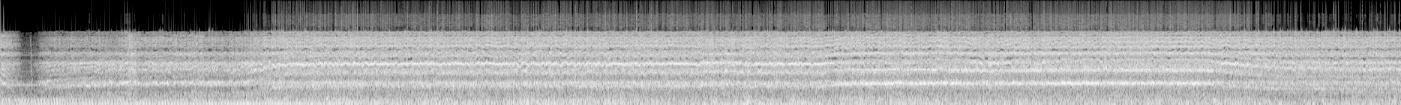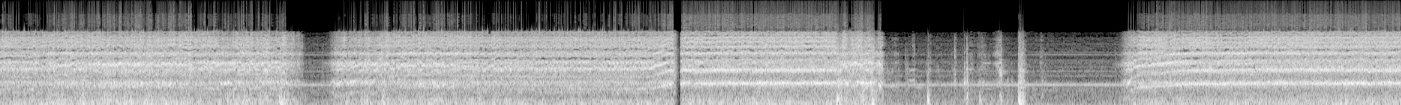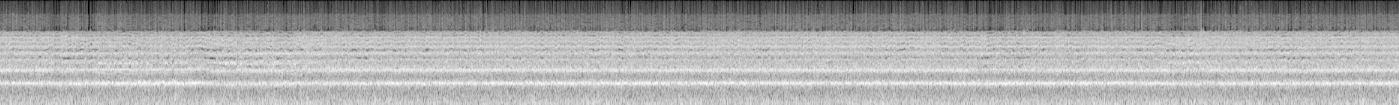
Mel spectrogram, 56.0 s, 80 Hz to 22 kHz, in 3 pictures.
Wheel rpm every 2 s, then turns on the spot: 90, 140, 200, 200, 200, 210, 220, 230, 180, 160, 160, 100, 160, 180, 230, 70, 20, 210, 230, 220, 220, 230, 230, 230, 230, 230, 230, 230.
none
